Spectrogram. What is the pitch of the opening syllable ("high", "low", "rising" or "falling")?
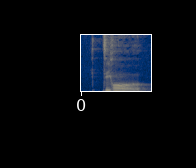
falling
